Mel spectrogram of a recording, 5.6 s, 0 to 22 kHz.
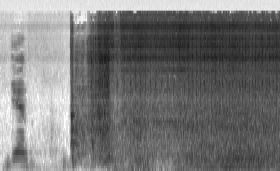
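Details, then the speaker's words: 1963 International C120 4x4, 266 V8, first cold start in about three years, leaking carb bowl, gas poured in: catches after cranking, surges and stumbles, runs only when fed fuel, possibly flooding; fuel starvation. "well as you guys see it did take a start it does run if you feed it"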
